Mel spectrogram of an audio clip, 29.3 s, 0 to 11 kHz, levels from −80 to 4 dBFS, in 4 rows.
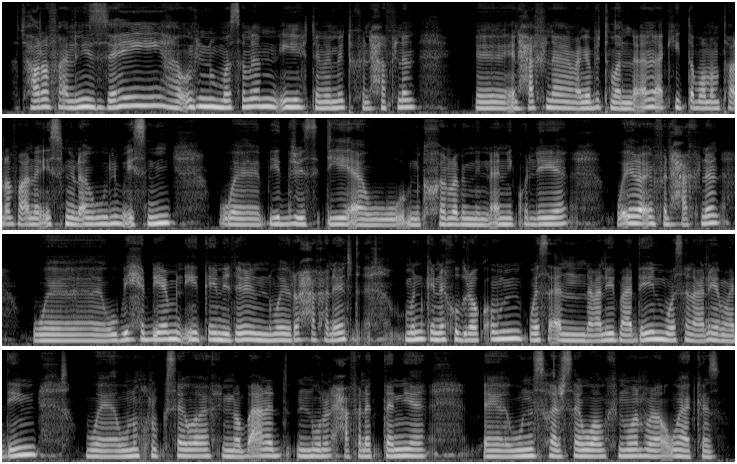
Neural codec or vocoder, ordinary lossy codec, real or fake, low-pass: autoencoder, 22.05 kHz, a latent of 192 numbers a frame, VITS, trained on many speakers; none; fake; none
